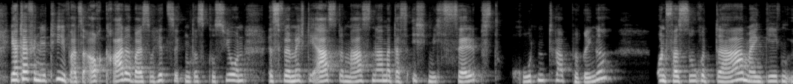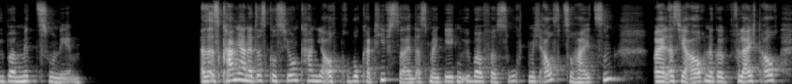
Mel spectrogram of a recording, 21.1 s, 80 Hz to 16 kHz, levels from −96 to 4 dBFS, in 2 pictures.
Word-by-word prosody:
Ja, 265 0 +9
definitiv, 275 -4 +4
also 195 +1 0
auch 225 +2 +1
grade 265 +3 +5
bei 200 -4 +4
so 200 0 -6
hitzigen 240 -3 -3
Diskussionen 205 +4 -2 0.3
ist 220 0 0
für 220 -1 +4
mich 220 +1 +2
die 235 - -9
1. 220 +1 +4
Maßnahme, 225 +3 0
dass 205 -3 -5
ich 230 -2 -8
mich 195 -1 -4
selbst 205 +3 -2 0.2
runterbringe 230 - -3 0.6
und 235 -2 +2
versuche, 225 +1 +1
da 215 +5 +4
mein 200 -6 +3
Gegenüber 210 -1 -1
mitzunehmen. 200 -5 -4 1.5
Also 205 0 +3
es 230 +1 -2
kann 235 +3 +6
ja 255 -2 +6
'ne 215 -2 +3
Diskussion 225 +1 -3
kann 230 -3 -3
ja 210 -1 -2
auch 215 0 -2
provokativ 210 +5 -4
sein, 160 -12 -5
dass 170 0 -9
mein 180 -3 -2
Gegenüber 195 +1 -2
versucht, 195 +4 -9
mich 195 -1 -5
aufzuheizen, 205 - -3 0.4
weil 200 -1 +4
es 215 0 -1
ja 200 -5 0
auch 195 +3 +1
'ne 205 -3 +1
ge 195 -2 -3
vielleicht 210 +1 -1
auch 235 +2 -1
215 Hz, 145 wpm, -21 LUFS, 200-230 Hz, 1.5 s, Ja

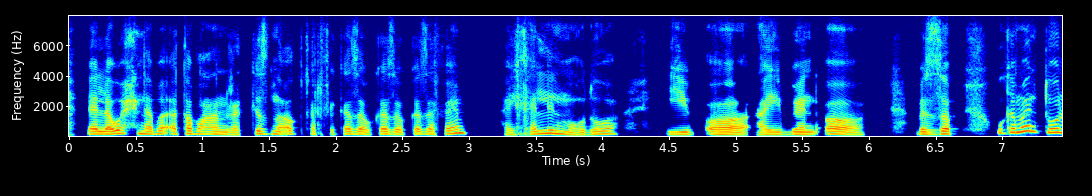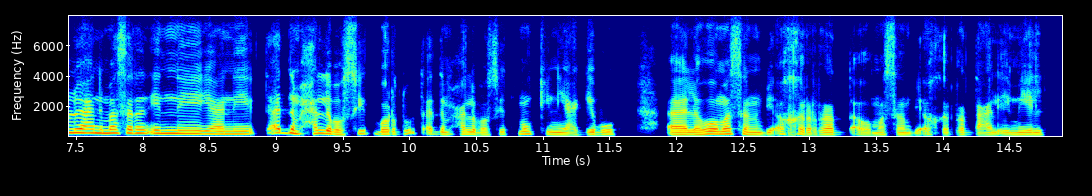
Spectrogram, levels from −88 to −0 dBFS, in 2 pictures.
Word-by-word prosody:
لو 155 +3 +6
إحنا 180 -4 0
بقى 180 +4 +1
طبعًا 155 -4 +1
ركّزنا 155 +4 -1
أكتر 155 -4 -4
في 135 - -15
كذا 155 +1 0
وكذا 145 +1 -1
وكذا 155 +2 -2
فاهم، 185 +9 +1 0.3
هيخلّي 155 +8 -1
الموضوع 155 0 0 0.4
يب 140 -1 -2
آه 140 -4 +5
هيبان 140 +1 +1
آه، 140 -6 +4 0.4
بالضبط، 155 +3 +1 0.2
وكمان 280 +7 +4
تقول 255 -2 +4
له 245 - +7
يعني 230 -2 +4
مثلًا 215 0 +3
إن 200 -2 +2
يعني 165 -3 0
تقدِّم 225 -4 +2
حَل 195 0 +2
بسيط 140 +7 -4
برضه، 145 +1 -3
تقدِّم 135 -2 -5
حَل 145 0 -3
بسيط 125 +4 -8
ممكن 155 -5 -4
يعجبه، 130 +4 -4 0.4
أ 130 0 +5
لو 130 0 +2
هو 160 +2 +5
مثلًا 155 -6 +1
بيأخّر 130 +3 -4
الرَّد 125 +1 -1
أو 110 - -4
مثلًا 115 0 -6
بيأخّر 115 - -7
رَد 125 -3 -5
على 120 +1 -5
الemail 125 0 -3
150 Hz, 185 wpm, -24 LUFS, 130-175 Hz, 0.4 s, له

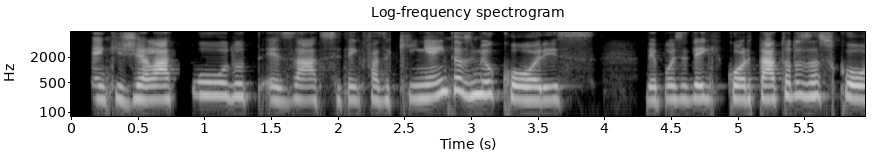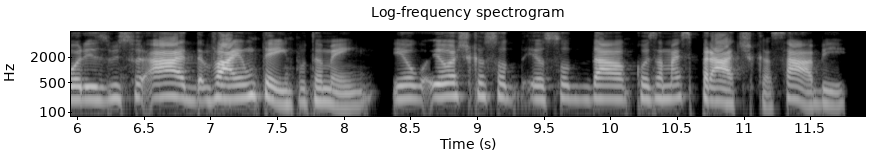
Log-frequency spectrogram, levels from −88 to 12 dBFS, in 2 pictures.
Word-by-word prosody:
Tem 210 -1 -1
que 210 +1 -8
gelar 205 +1 +3
tudo, 250 -2 -3
t 235 - -23
exato. 200 +1 -3
Você 195 - -11
tem 200 0 -7
que 195 - -18
fazer 195 -1 -7
500.000 265 - 0
cores. 200 -4 -2 0.4
Depois 205 +1 -5
você 205 - -7
tem 210 0 0
que 205 - -18
cortar 210 0 +3
todas 250 +2 -3
as 245 -1 -2
cores, 205 -3 +1
mistur 215 +1 -7
ah, 235 +2 +8 0.2
vai 215 +1 +7
um 240 - -1
tempo 180 -9 -3
também. 165 -1 -6
Eu 210 0 -5
eu 230 +1 +1
acho 240 0 -2
que - - -6
eu - - -4
sou 230 -3 -8
eu 205 -1 -7
sou 210 +2 -8
da 205 0 +2
coisa 210 +1 -7
mais 215 +1 -4
prática, 175 -7 +2
sabe. 150 +2 0
210 Hz, 195 wpm, -19 LUFS, 200-230 Hz, 0.4 s, ah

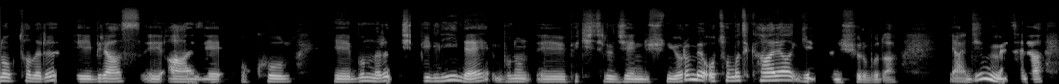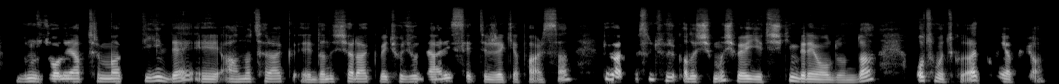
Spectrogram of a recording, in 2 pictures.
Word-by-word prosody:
noktaları, 165 0 0 0.2
eee, 125 -2 -1
biraz 140 +1 +1 0.3
aile, 125 -2 +1 0.2
okul, 130 0 -2 0.4
eee, 125 -2 -1
bunların 160 +1 0
iş - - -2
birliğiyle 160 -2 +1
bunun, 140 +1 -4
eee, 120 -1 -2
pekiştirileceğini 125 0 -3
düşünüyorum 135 - 0
ve 205 - +6
otomatik 175 +3 -1
hâle 190 +2 +5
geri 145 -5 -3 0.2
dönüşür 115 0 -4
bu 110 +1 -6
da, 105 - -6 0.5
yani, - - -3
değil 235 +5 -1
mi? 245 -5 +5
Mesela, 130 0 -2 0.3
bunu 140 +1 +1
zorla 135 0 +5
yaptırmak 135 0 +2 0.2
değil 160 -2 +1
de, 145 +2 +2
eee, 125 -1 0
anlatarak, 130 +1 -2
eee, 115 0 -2
danışarak 130 +2 +1
ve 120 - +2
çocuğu 130 +1 -2
değerli 120 +4 +3
hissettirerek 115 -6 -1
yaparsan 120 - -2 0.3
bir 250 - +1
bakmışsın, 240 +1 +3
çocuk 185 -7 -4
alışmış 130 +7 +2
ve 135 -1 +7
yetişkin 125 +6 +1
birey 125 -3 +6
olduğunda 105 -2 +2 0.4
otomatik - - +1
olarak - - +5 0.2
bunu - - +1
yapıyor. - - -2
135 Hz, 140 wpm, -24 LUFS, 125-155 Hz, 0.5 s, ve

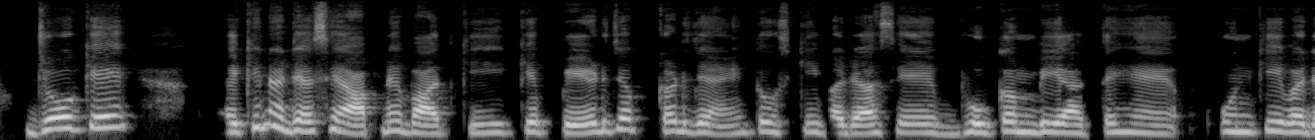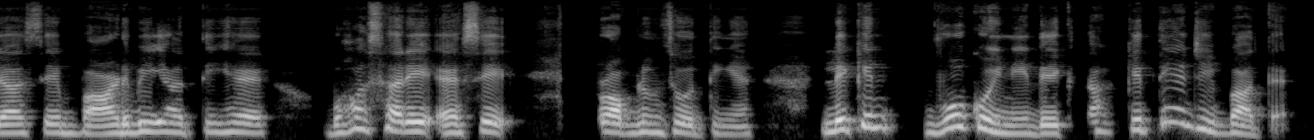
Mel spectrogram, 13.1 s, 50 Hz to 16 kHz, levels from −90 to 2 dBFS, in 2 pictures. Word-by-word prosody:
जो 265 +7 +6
कि 285 +1 +6 0.6
देखिए 295 - 0
ना 310 - +4
जैसे 215 0 0
आपने 210 +7 +3
बात 170 -4 +3
की 185 +1 -5
कि 205 - +2
पेड़ 180 +3 +2
जब 255 +2 -1
कट 215 0 -1
जाएँ 175 -1 -3
तो 210 - -1
उसकी 195 +1 -8
वज़ह 175 0 +3
से 185 0 -4
भूकंप 195 +1 +1
भी 195 -1 +2
आते 180 +3 -5
हैं, 180 -5 -6 0.2
उनकी 205 +1 -2
वज़ह 180 -3 +2
से 185 - -2 0.2
बाढ़ 170 +3 +4
भी 210 +1 +2
आती 190 +1 -7
है। 190 -3 0 0.3
बहुत 235 +7 -1
सारे 210 -2 +6 0.2
ऐसे 200 +3 +1 0.5
प्रॉब्लम्स 195 -1 +2
होती 175 -3 -4
हैं। 155 +1 -9 0.4
लेकिन 280 +6 +4 0.2
वो 295 +2 +5
कोई 225 -7 +5
नहीं 170 -1 -4
देखता। 175 +4 -2
कितनी 390 +12 -3
अज़ीब 250 - -2
बात 190 - +1
है। 300 - -11
195 Hz, 195 wpm, -23 LUFS, 180-215 Hz, 0.6 s, जो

